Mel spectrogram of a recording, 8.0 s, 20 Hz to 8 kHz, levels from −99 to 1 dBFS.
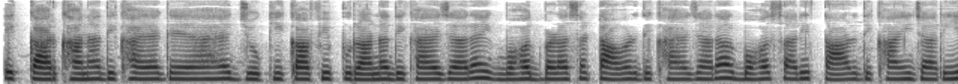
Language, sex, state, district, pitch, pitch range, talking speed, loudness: Hindi, male, Odisha, Nuapada, 210 Hz, 205-215 Hz, 220 wpm, -19 LUFS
